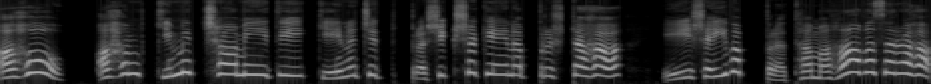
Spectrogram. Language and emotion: Sanskrit, surprised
